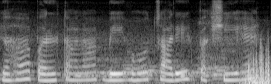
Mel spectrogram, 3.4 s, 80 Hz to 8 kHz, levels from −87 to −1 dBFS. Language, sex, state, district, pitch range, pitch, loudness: Hindi, female, Uttar Pradesh, Shamli, 225-240 Hz, 230 Hz, -20 LUFS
